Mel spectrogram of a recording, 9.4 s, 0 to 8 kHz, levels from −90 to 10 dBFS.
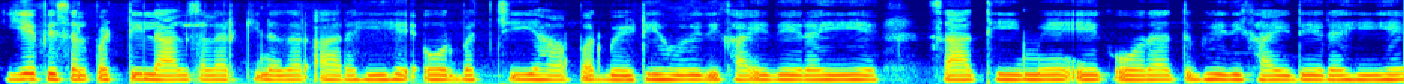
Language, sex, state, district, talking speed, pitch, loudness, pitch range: Hindi, female, Odisha, Malkangiri, 190 wpm, 175 Hz, -15 LUFS, 170-180 Hz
